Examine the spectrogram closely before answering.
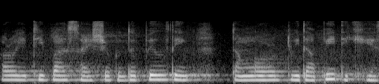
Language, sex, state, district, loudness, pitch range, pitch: Nagamese, female, Nagaland, Dimapur, -16 LUFS, 200-215 Hz, 205 Hz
